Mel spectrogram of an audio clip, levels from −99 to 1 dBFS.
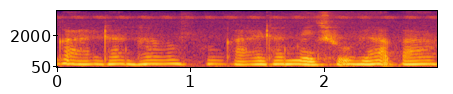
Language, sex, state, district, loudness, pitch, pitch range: Hindi, female, Bihar, Vaishali, -14 LUFS, 180 Hz, 170-185 Hz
